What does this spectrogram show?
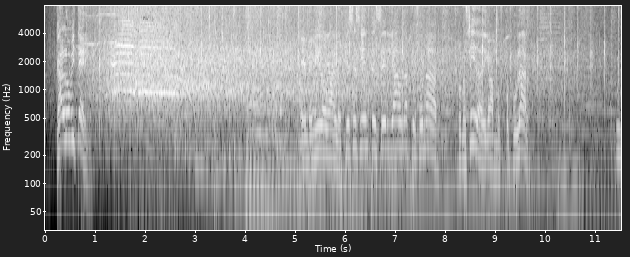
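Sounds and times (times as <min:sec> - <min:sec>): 
crowd applause and cheering: 0:00.0 - 0:11.5
speech: 0:00.2 - 0:01.0, 0:05.1 - 0:09.8, 0:11.4 - 0:11.5.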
